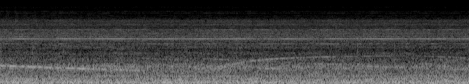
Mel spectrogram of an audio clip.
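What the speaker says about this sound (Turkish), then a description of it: "İnşallah arkadaşlar uçağı uçururum." A fixed-wing airplane in GTA 5 gives off a continuous jet-engine roar with a steady whine, loud and unbroken throughout, with no voices.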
